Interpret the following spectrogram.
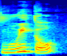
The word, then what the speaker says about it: mojito: Letter J is not generally silent, but I can think of a drink's name, which is mojito. So mojito has J silent, but again, it's a proper noun.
